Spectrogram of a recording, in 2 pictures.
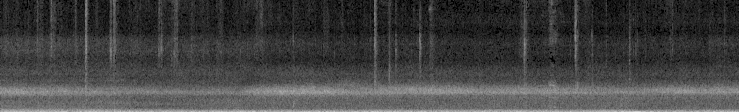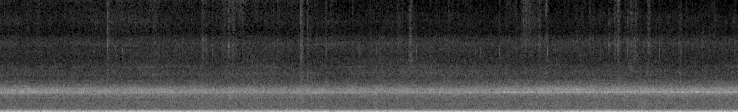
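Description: Steady running noise of a Tokaido Shinkansen train heard from inside a passenger car: a deep, even rumble with a faint steady high-pitched whine through it.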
